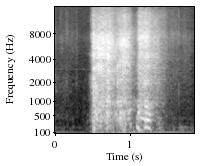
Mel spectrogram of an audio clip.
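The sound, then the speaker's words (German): Someone blows their nose in two loud, breathy bursts: a long rushing blast, then a shorter honk. A faint, steady low hum runs underneath. “Red mal weiter, ich muss mal eben meine ähm, Nase putzen.”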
